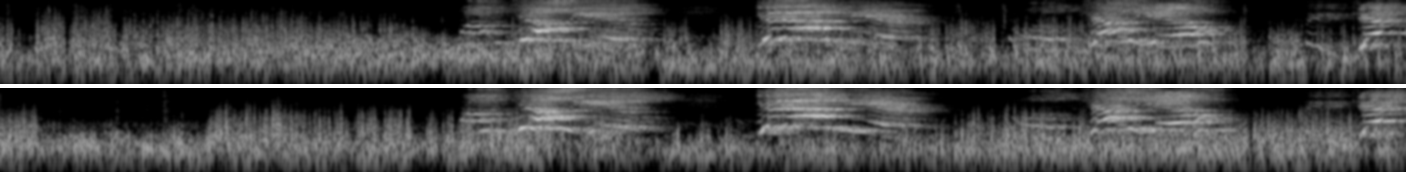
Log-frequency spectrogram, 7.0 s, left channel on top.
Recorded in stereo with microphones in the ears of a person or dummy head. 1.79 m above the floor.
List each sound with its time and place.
2.3 s a shout: 5° left (ahead or behind), 7 m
